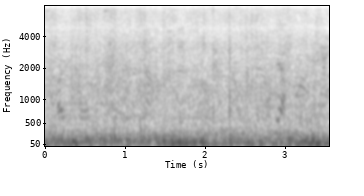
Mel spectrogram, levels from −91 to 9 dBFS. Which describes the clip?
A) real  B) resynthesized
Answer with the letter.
A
